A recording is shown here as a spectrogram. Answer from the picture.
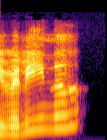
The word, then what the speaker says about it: Ivelina: Y pues yo soy Belina.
